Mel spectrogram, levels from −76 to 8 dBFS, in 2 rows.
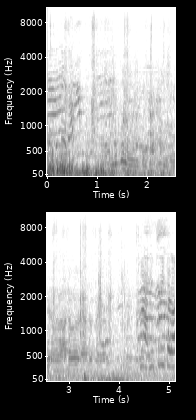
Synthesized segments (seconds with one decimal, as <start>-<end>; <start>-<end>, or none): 1.1-1.8; 2.2-3.4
